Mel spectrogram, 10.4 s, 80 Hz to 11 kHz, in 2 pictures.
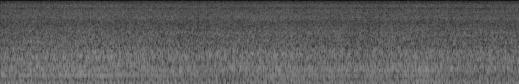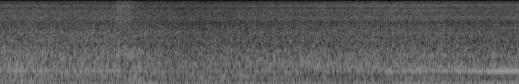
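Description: Carbureted Chevrolet 383 stroker V8 idling steadily, heard from the open engine bay. It is still cold, held at a raised idle on the choke's fast-idle cam.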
